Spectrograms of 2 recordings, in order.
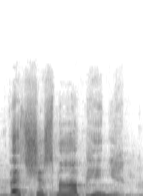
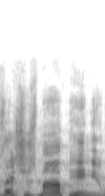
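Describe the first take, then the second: First: Prim little higher voice repeating her line; imitating Gail, higher. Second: Prim repeat of the line, higher; imitating Gail, higher. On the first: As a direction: play the sweet mother-in-law insisting on her opinion. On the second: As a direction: say it again in the mother-in-law's little voice. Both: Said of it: "She goes".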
